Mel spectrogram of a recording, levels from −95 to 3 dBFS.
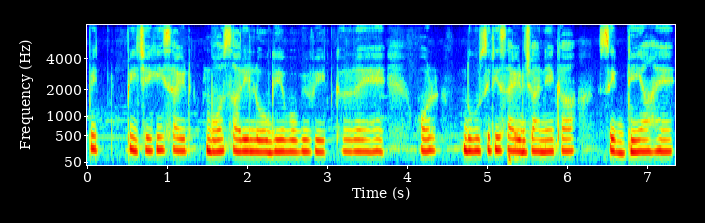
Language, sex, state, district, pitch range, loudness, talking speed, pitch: Hindi, female, Rajasthan, Jaipur, 210-230 Hz, -15 LUFS, 170 wpm, 215 Hz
